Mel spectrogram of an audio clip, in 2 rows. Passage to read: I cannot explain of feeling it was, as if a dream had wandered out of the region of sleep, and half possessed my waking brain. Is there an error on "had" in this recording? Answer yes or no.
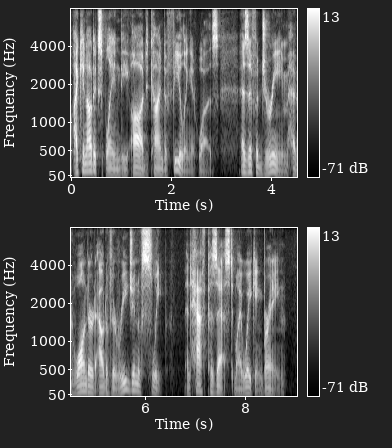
no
